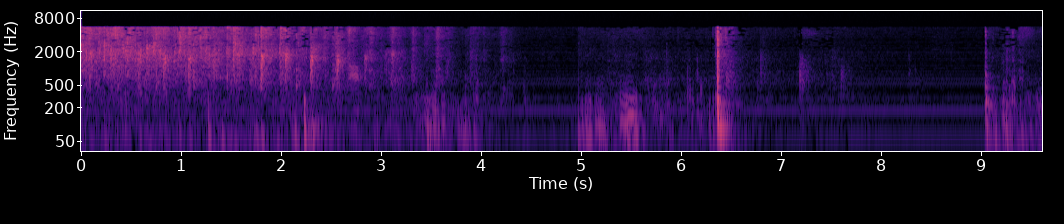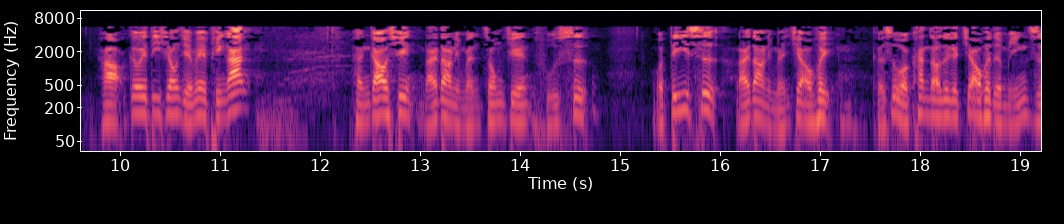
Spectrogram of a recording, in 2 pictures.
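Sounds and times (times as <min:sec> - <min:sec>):
audience clapping to welcome speaker: 0:00.0 - 0:04.0
speech: 0:09.8 - 0:11.4, 0:12.4 - 0:14.8, 0:15.4 - 0:19.2.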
